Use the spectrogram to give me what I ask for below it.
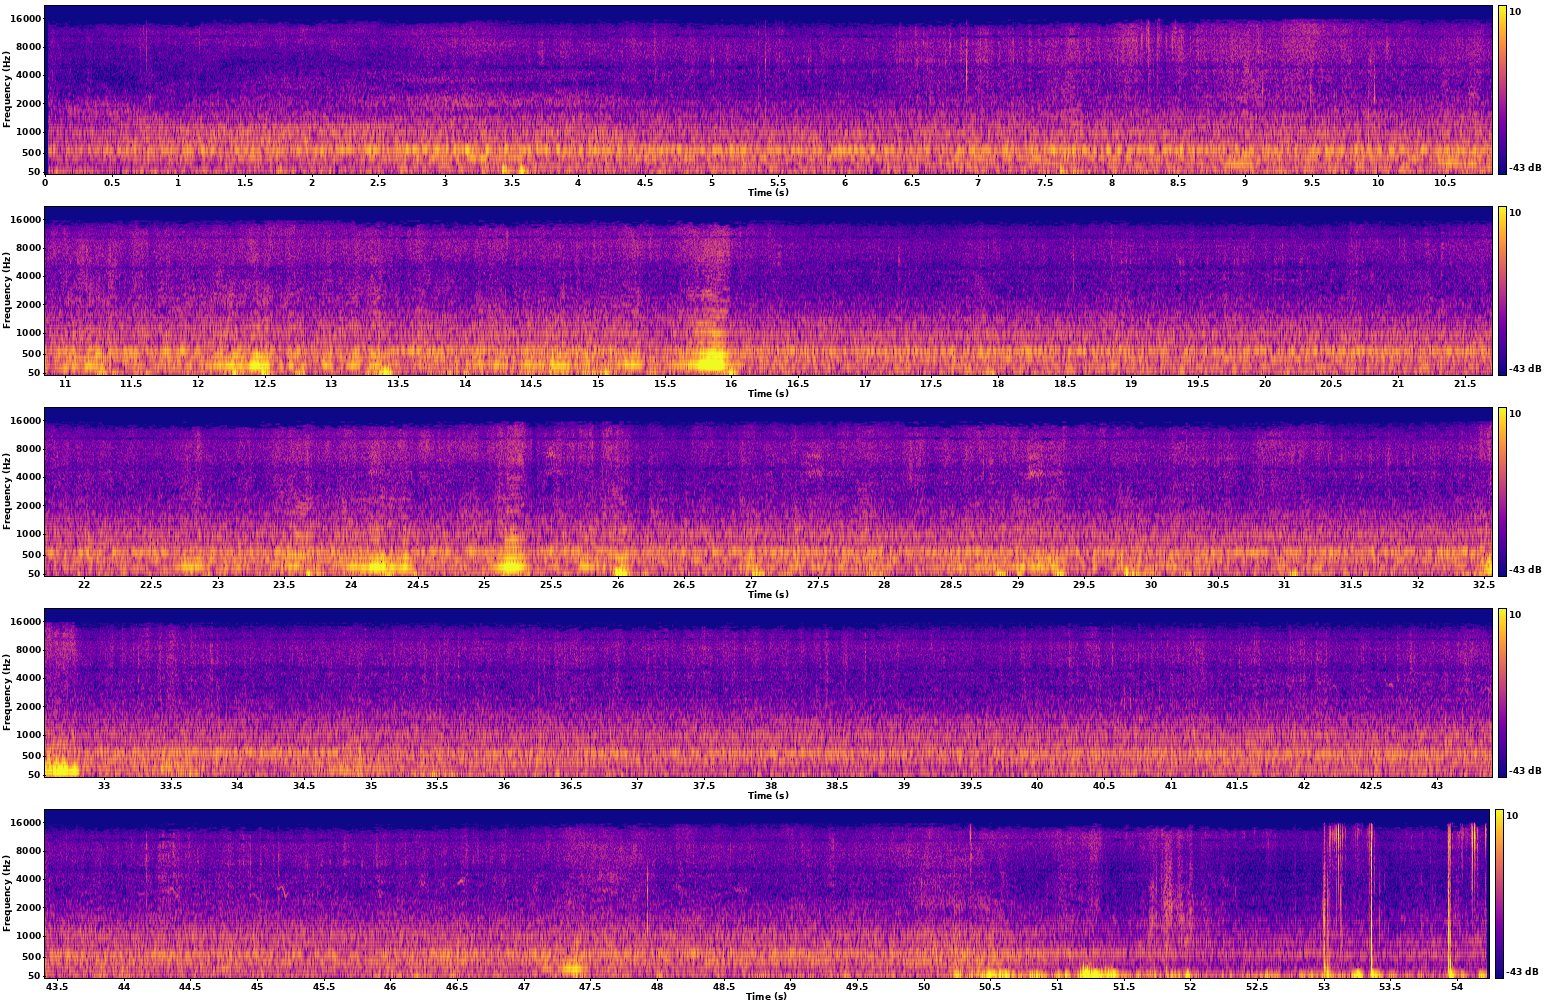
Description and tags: Bees fanning on a top of a bee hive cove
